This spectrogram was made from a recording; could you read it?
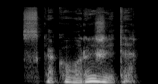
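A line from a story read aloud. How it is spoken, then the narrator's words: Quiet question. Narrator (Russian): тихо спросил я Игната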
